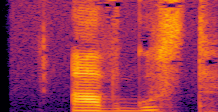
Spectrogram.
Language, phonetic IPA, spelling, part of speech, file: Russian, [ˈavɡʊst], август, noun, Ru-август.ogg
- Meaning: August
